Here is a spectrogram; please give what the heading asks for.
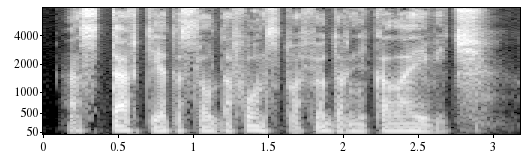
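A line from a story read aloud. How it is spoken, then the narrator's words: Calm. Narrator (Russian): спокойно сказал фюрер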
